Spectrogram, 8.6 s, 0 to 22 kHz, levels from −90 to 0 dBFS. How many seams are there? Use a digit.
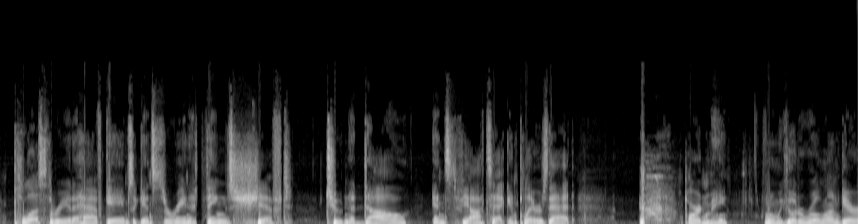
2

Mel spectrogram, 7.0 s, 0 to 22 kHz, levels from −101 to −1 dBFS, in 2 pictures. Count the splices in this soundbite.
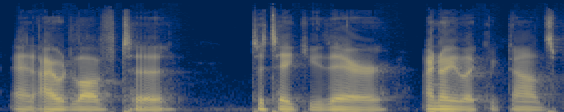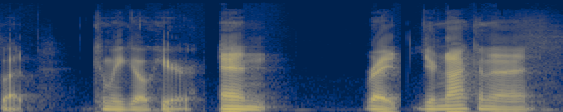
2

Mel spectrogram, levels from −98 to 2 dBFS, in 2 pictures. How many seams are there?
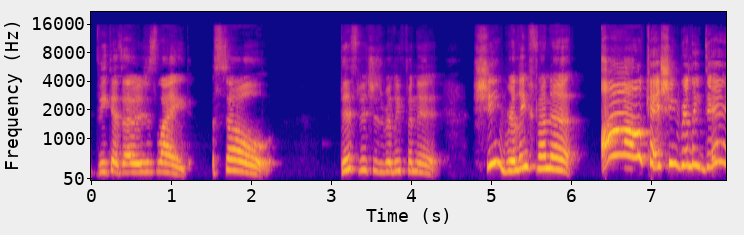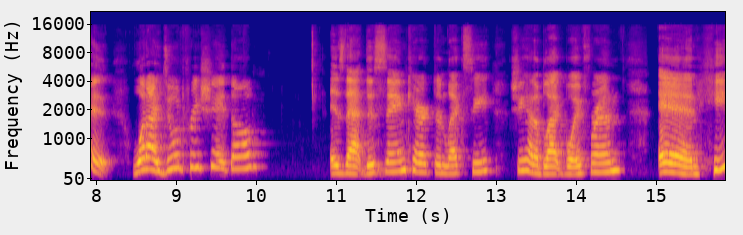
1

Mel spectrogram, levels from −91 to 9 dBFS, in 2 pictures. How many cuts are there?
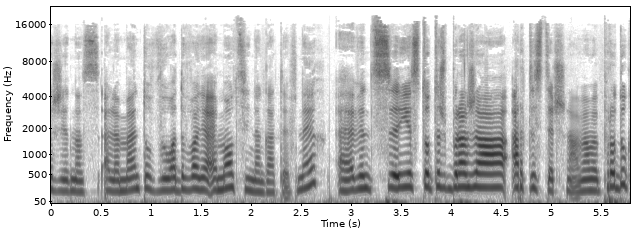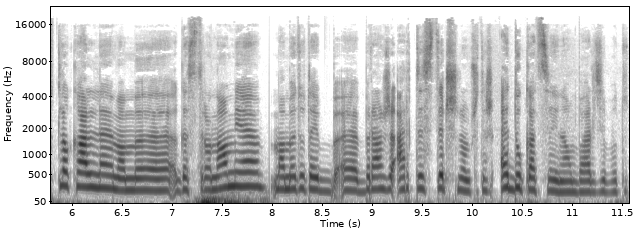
0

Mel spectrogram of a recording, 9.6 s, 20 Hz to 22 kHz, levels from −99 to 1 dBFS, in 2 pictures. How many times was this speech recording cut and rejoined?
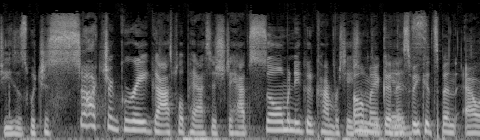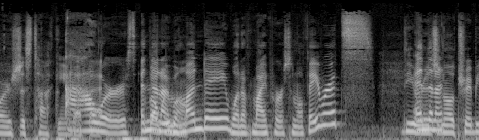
1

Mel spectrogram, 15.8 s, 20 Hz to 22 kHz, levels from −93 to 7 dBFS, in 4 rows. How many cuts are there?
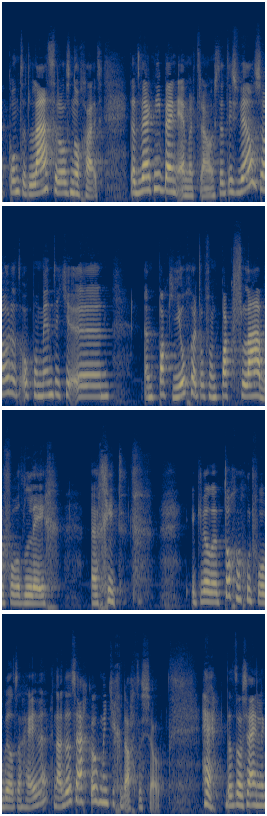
2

